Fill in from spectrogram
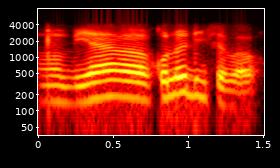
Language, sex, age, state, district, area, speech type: Assamese, male, 30-45, Assam, Dhemaji, urban, conversation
